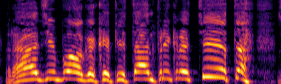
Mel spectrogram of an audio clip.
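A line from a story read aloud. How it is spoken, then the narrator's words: Breathless wailing. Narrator (Russian): задыхаясь, вопил Спилберген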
